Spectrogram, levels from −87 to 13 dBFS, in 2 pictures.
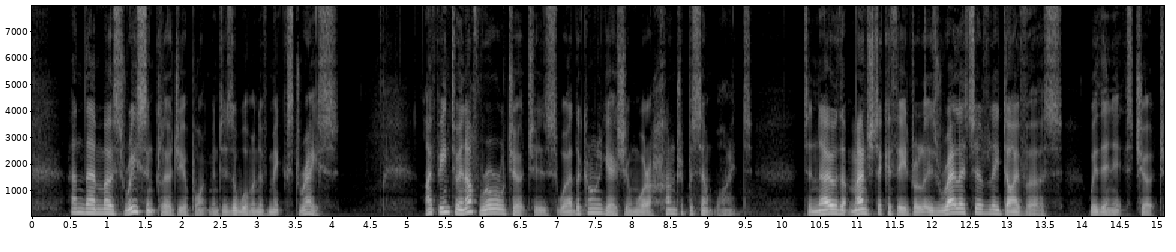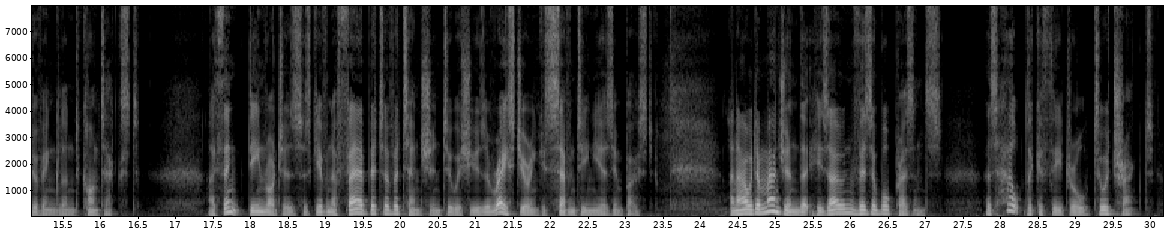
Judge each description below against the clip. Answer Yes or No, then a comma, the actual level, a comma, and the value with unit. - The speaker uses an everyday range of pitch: No, wide, 9.0 semitones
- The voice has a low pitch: Yes, low, 100 Hz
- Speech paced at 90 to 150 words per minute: Yes, average, 145 wpm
